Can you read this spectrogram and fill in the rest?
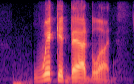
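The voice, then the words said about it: Put-on Boston accent. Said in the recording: “use my old Boston accent”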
